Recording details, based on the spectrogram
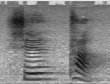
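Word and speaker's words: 싫다: So it will be pronounced as only leer. Shiltha, shiltha.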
